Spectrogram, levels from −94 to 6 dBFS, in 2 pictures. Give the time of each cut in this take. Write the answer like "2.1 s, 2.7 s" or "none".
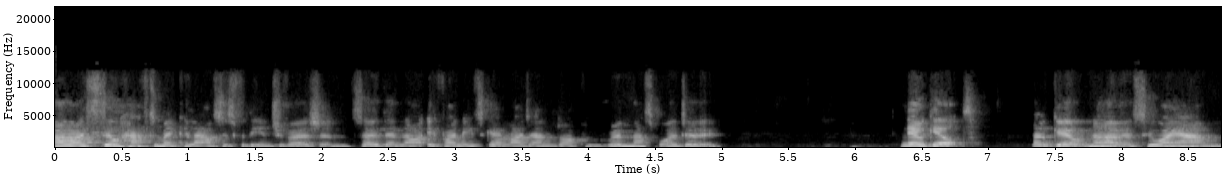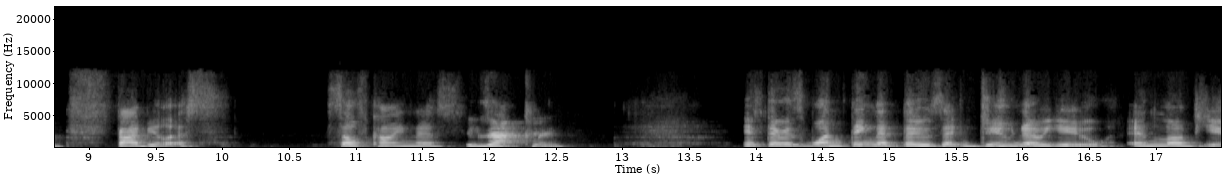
none

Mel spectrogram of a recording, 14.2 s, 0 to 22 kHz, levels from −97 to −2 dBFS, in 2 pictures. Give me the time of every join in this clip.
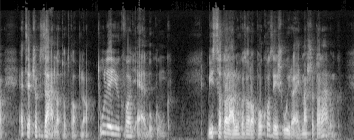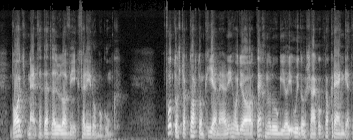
1.9 s

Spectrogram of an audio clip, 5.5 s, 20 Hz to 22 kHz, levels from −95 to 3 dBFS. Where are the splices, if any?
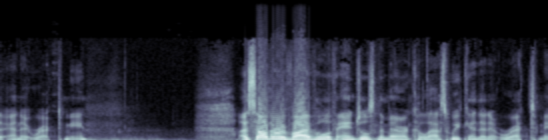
none

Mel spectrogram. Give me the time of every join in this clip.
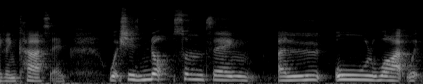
none

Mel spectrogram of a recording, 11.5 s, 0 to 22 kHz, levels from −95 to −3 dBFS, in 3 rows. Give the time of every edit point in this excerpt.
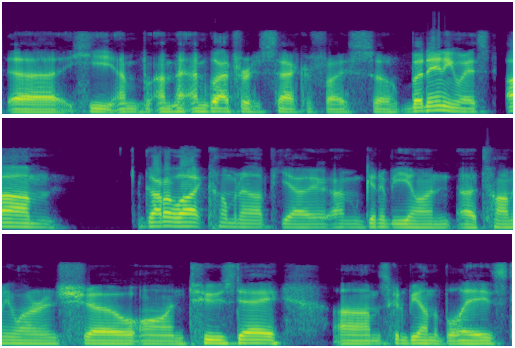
3.7 s

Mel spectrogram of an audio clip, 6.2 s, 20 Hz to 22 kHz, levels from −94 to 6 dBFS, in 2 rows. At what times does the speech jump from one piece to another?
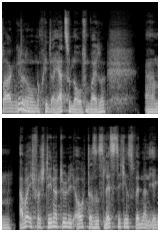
3.4 s

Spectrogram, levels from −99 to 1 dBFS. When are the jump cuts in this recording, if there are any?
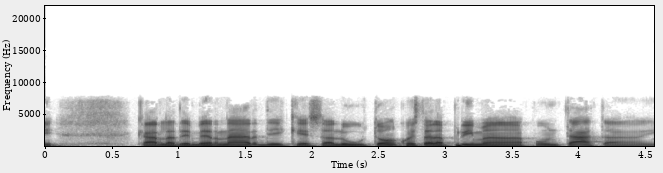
none

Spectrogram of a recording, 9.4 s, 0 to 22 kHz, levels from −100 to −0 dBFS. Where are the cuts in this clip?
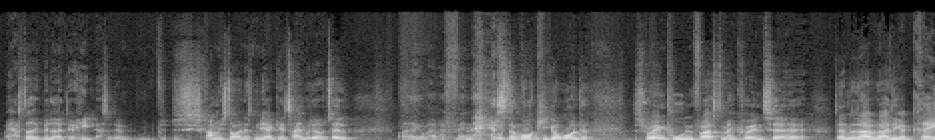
none

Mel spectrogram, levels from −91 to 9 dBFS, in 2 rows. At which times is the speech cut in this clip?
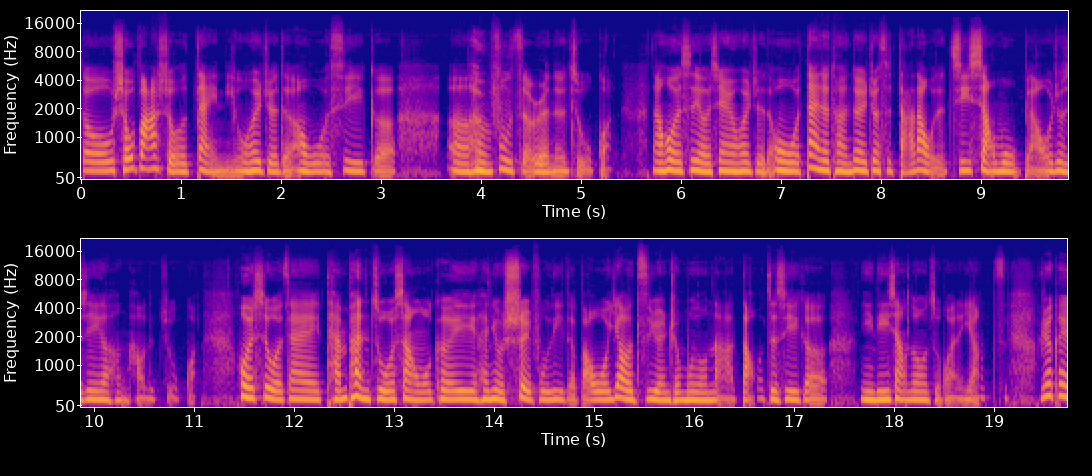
none

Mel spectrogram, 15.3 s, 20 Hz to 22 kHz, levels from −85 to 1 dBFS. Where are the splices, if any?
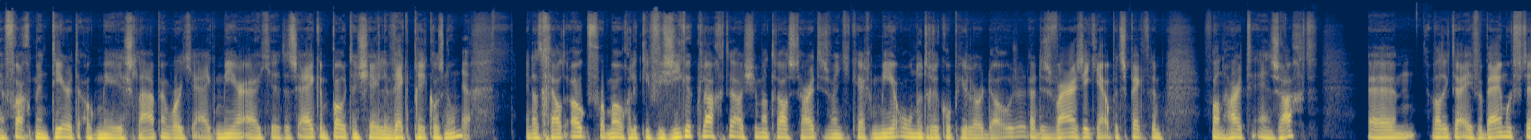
4.4 s, 10.3 s

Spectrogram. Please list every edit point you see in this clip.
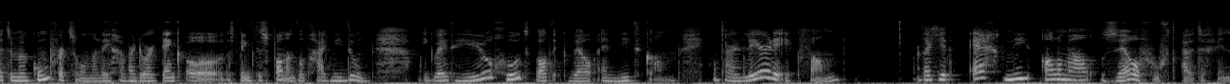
4.2 s, 7.1 s

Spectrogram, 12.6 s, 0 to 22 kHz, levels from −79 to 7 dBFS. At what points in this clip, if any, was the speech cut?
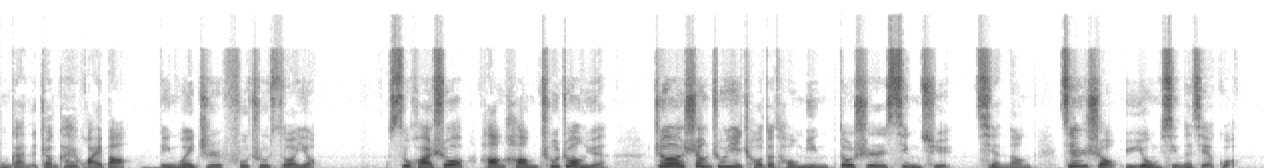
8.3 s

